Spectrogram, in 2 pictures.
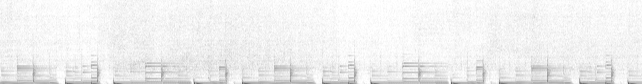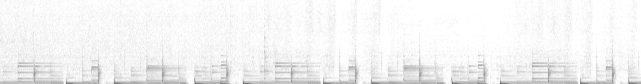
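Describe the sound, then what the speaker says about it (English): Marinated chicken fries in oil in a pan over medium-high heat, giving a steady, even sizzle beneath a looping, rhythmic music track that carries through the whole stretch. "Add some oil to a pan, medium-high heat, and grab our marinated chicken and start frying"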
